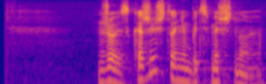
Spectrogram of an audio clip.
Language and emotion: Russian, neutral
